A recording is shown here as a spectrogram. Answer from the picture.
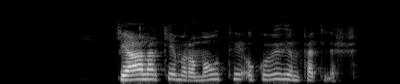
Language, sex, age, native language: Icelandic, female, 30-39, Icelandic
